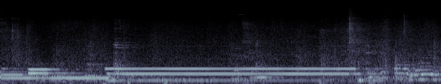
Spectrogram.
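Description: An organ plays sustained chords in a large echoing hall.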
